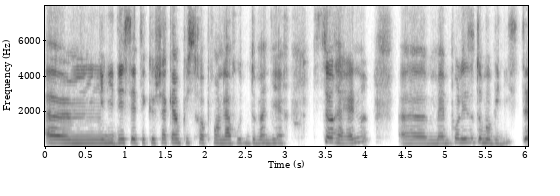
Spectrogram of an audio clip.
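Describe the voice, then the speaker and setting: A woman talks in a fairly high pitch. The background is quiet. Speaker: mobility advisor. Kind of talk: webinar presentation. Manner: fast.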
